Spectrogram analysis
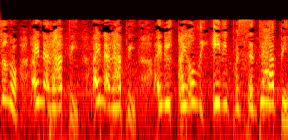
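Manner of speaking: a light put-on accent of a fussy photographer; imitating Japanese accent. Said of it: "She goes".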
